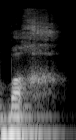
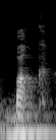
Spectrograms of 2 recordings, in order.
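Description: First: The final sound is a raspy kh sound. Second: The final k sound is soft and light. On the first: This is how it is said in some regions. "في بعض المناطق يقولون بخ بالخاء" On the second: This is how it is said in Istanbul. "يعني في إسطنبول قاف مخففة"

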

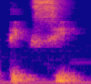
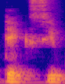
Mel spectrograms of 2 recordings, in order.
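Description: First: The first vowel sounds like 'i' in sit. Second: The first vowel sounds like 'a' in cat. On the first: "সেটাকে বলবে তিক্সি" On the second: "ট্যাক্সি বলবেন"

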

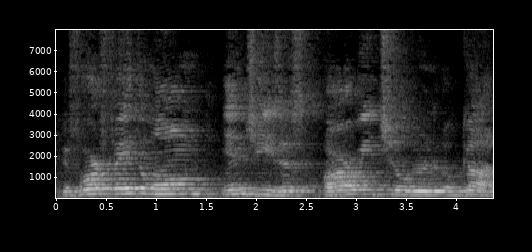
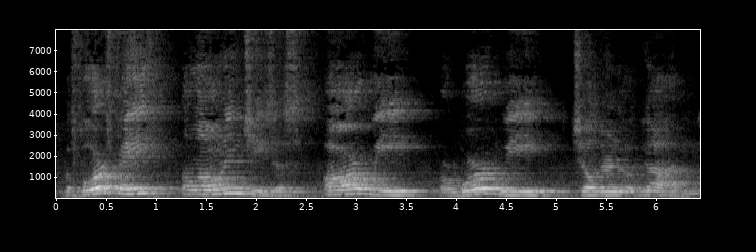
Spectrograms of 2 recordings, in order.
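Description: First: It is said at a normal pace. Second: It is said slowly and deliberately.

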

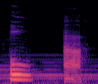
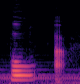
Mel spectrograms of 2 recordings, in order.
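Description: First: The force is at the start, A reduced. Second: The force is at the start, A reduced.

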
